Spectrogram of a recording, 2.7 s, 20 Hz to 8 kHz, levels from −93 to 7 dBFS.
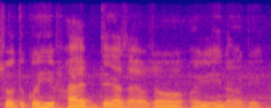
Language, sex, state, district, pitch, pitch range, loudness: Chakma, male, Tripura, Dhalai, 120 Hz, 110-135 Hz, -18 LUFS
